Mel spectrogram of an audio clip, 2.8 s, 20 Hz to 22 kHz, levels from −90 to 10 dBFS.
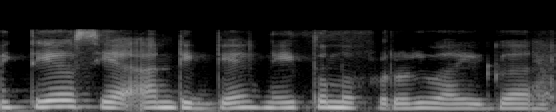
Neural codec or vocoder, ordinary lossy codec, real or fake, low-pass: codec, 16 kHz, 2 kbps, X-Codec, HuBERT features, trained on balanced general audio; none; fake; 7.2 kHz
